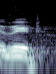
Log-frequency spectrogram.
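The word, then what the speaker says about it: read: এখানে আরেকটি আছে সি রেড এ বুক, এখানকার উচ্চারণটা হবে রেড, কিন্তু যদি এটা প্রেজেন্ট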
